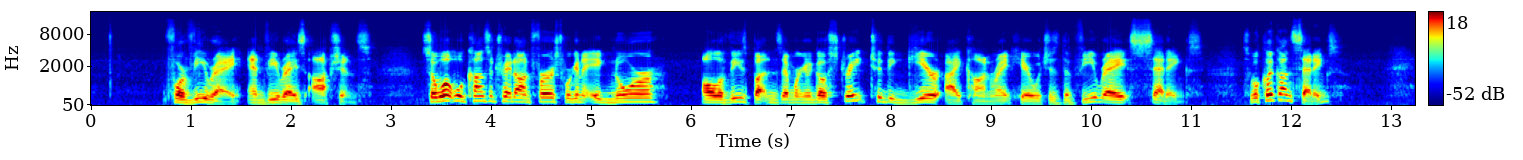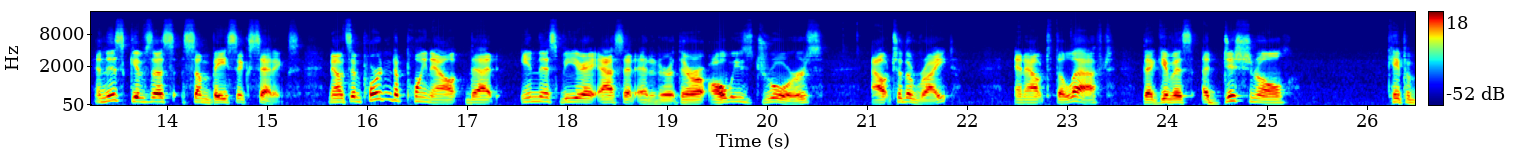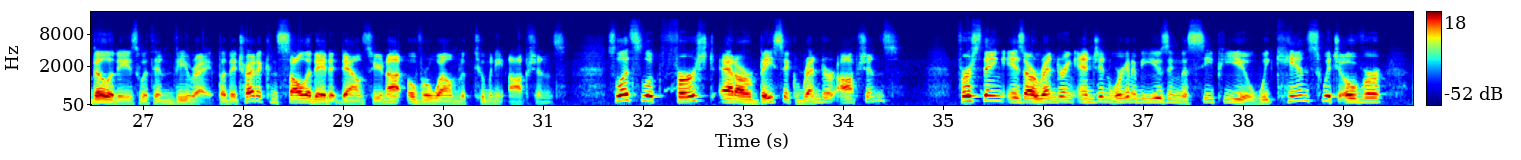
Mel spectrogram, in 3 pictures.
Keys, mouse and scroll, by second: 12.0 click, 21.2 click, 23.3 click, 27.9 click, 31.1 click.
